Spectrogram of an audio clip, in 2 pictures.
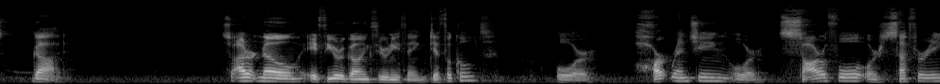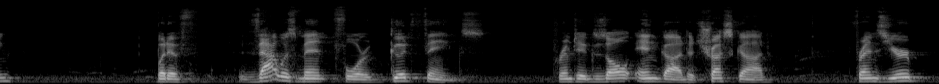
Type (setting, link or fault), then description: setting, large echoing room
